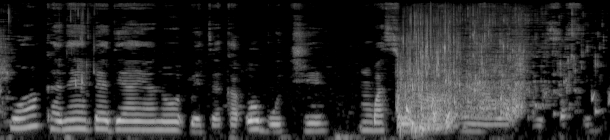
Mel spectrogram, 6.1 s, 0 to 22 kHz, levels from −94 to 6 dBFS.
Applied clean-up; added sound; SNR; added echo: classical method Wiener filter.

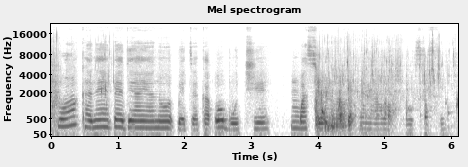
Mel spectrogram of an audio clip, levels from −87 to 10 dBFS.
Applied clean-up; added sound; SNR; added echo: neural mask model RNNoise.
